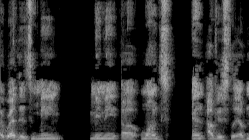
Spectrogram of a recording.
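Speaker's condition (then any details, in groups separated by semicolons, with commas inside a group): Sporadic ALS; must speak slower and carefully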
